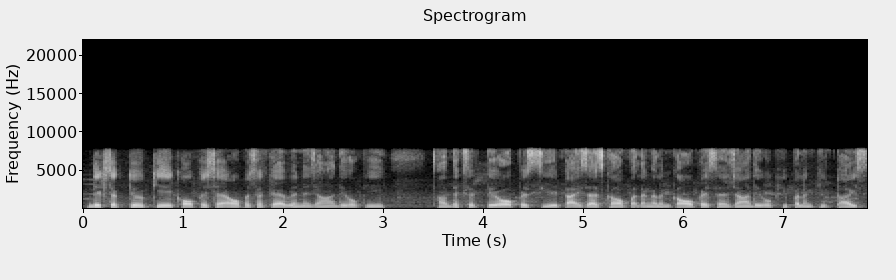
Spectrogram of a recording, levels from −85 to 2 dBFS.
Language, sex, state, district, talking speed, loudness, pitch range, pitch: Hindi, male, Madhya Pradesh, Katni, 250 wpm, -20 LUFS, 130-140 Hz, 135 Hz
